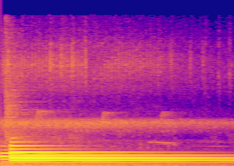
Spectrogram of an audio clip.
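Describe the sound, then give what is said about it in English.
A doorbell rings once with a bright chime that hangs in the air and slowly fades, clear, with no voices around it; the doorbell of an old, beautifully kept house with a big lawn and flagstone path in Los Angeles. “Holding the slip of paper in my hand, I walked across the flagstone path that cut through the big lawn and rang the doorbell.”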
